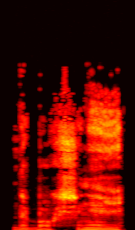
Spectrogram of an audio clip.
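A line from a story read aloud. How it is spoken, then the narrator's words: Barely audible mumble. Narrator (Russian): еле слышно пробормотал Радушкевич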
